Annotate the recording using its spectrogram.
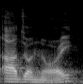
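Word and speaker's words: Adonai: in our prayer books we pronounce it Adorno but if we're referring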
